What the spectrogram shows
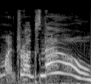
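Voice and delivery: funny, silly, very high-pitched voice. Explaining how to give an inner voice a funny voice, using the Veruca Salt voice. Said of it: "Mine's Veruca Salt from Charlie and the Chocolate Factory".

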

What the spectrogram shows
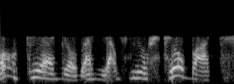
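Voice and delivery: put-on cartoon duck voice. Speaker retells how his mom would tell him she loved him, Donald Duck voice. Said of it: "we would always come back to the Donald Duck voice".

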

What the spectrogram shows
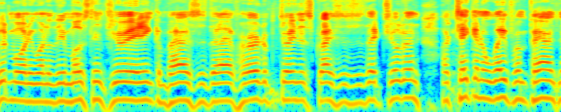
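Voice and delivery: rushed, very fast, rattled-off reading aloud. Reading a long letter aloud before going to news, reading very fast. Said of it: "You know why I'm reading so fast?".

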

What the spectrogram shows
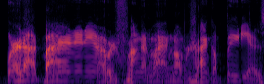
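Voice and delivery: very high pitch, firm and shutting down. Telling how your mom came out and refused to buy encyclopedias, giving her a Burgess Meredith voice. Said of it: "I make her sound like Burgess Meredith".

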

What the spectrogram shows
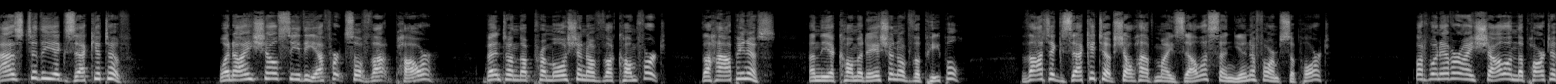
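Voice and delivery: put-on high imperfect Irish accent. Read out the 1798 words that got an Irish immigrant charged with sedition, in an imperfect put-on Irish accent. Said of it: "he had an Irish accent. So please forgive me. This is not the best accent".

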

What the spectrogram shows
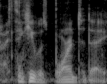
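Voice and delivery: soft, hushed stage whisper. Speaker recalls his wife leaning in during a play, imitating his wife half-whispering. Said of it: "she kind of whispered".

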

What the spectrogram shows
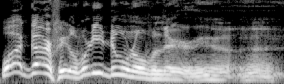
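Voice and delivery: drawling cowboy voice, "there" stretched, swooping pitch. Speaker demonstrates the kinds of voices he used to do, Slim Pickens-style voice. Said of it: "all those kind of Slim Pickens kinds of voices".

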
